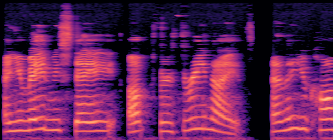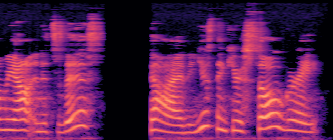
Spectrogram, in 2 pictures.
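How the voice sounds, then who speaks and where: A woman's voice: high-pitched, unhurried. A woman voicing an exasperated, overworked young woman who scolds indignantly, as in a novel reading. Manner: shouty, indignant.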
